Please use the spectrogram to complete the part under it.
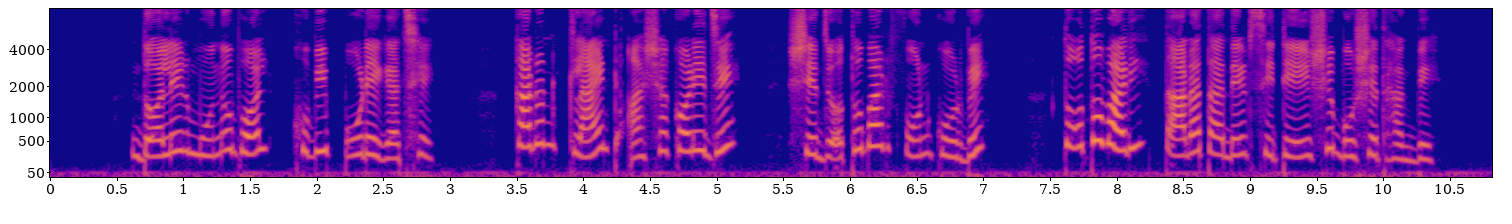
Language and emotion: Bengali, sad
